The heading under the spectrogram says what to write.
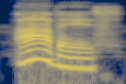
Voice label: "aves", latin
